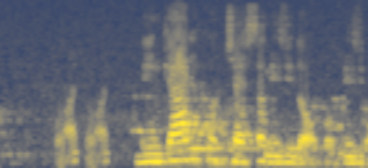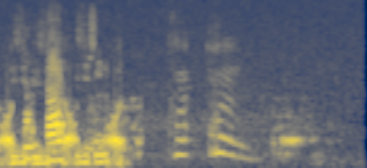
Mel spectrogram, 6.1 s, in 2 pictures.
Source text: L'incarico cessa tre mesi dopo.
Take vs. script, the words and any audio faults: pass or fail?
fail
